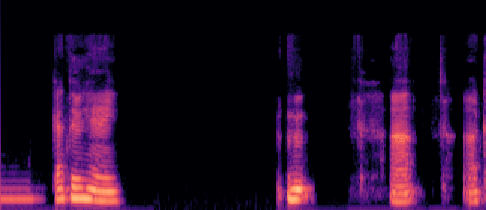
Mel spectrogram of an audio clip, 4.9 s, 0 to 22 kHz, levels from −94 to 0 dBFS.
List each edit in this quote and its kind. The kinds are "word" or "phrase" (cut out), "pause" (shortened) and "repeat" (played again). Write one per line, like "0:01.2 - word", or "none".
0:03.1 - pause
